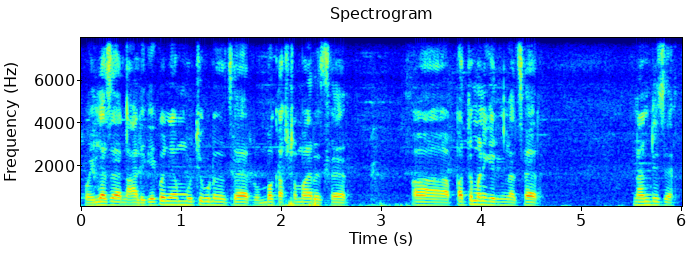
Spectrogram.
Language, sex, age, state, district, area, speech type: Tamil, male, 45-60, Tamil Nadu, Tiruvannamalai, rural, spontaneous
